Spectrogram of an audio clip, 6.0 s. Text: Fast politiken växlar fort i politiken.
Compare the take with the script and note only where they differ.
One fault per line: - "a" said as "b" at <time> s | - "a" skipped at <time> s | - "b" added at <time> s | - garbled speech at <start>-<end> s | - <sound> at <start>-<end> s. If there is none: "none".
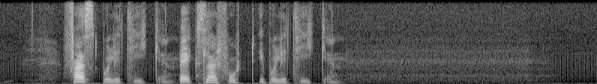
none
